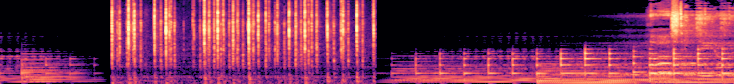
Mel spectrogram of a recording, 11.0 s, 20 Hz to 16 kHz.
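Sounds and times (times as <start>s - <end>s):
background music: 0.0s - 1.6s, 5.5s - 11.0s
computer keyboard typing: 1.7s - 5.7s.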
